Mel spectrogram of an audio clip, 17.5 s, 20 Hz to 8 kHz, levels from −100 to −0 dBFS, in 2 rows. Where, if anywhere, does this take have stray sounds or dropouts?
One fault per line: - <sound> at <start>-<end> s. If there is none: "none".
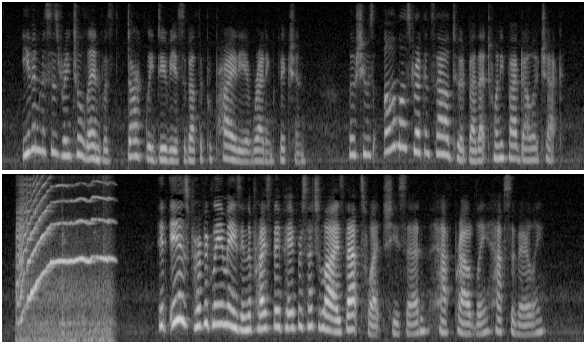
- squeak at 8.9-10.5 s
